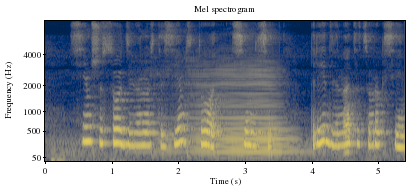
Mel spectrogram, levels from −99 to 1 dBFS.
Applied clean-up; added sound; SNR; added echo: none; Bowed string instrument; 10 dB; reverberation time 0.4 s.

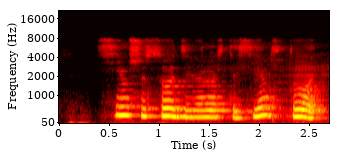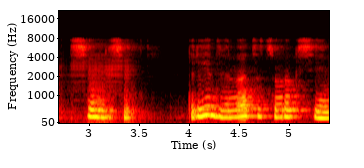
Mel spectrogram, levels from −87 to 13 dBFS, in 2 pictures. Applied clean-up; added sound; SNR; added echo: neural separator model SepFormer DNS4.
